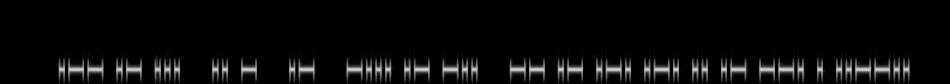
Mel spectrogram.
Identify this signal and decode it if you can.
Morse code, heard as a keyed tone, about 25 wpm, 700 Hz. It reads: WAS IT A BAD MARRIAGE?
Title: Sentences from Top 1000 Words - Review Part 5 - 25wpm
